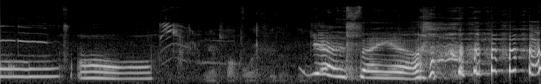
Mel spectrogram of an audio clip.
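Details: Abandoned three-week-old kitten, hungry, indoors while being coaxed to eat from a bowl: thin high meows, some steady and some bending up and down, repeated quickly, with a woman's soft talking between them.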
